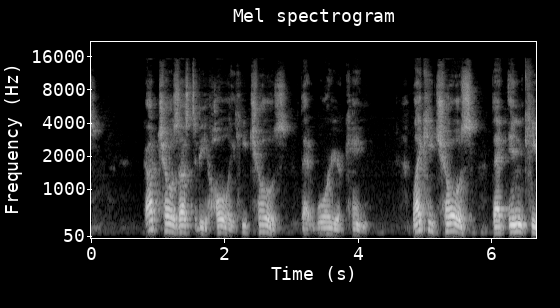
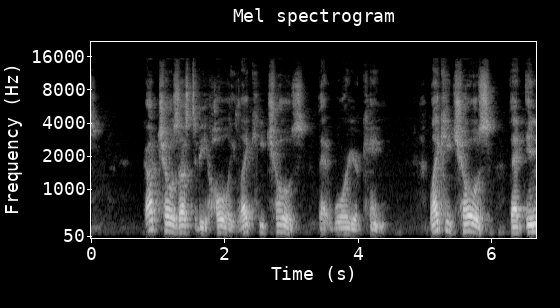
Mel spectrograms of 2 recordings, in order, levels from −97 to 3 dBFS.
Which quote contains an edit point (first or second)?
first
